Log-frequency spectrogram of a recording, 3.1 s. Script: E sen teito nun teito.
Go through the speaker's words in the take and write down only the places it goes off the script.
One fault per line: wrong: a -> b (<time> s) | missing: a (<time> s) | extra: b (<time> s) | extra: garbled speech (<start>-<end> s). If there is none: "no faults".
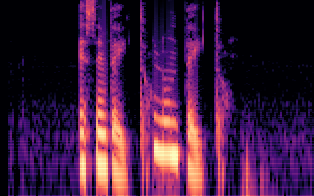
no faults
